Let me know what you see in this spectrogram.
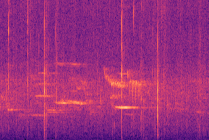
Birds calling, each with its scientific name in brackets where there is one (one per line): Iiwi (Drepanis coccinea)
